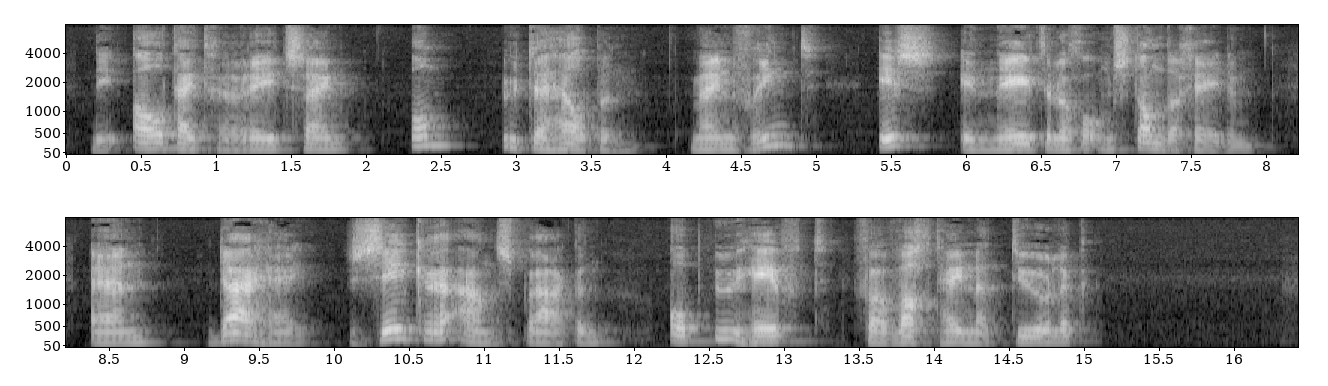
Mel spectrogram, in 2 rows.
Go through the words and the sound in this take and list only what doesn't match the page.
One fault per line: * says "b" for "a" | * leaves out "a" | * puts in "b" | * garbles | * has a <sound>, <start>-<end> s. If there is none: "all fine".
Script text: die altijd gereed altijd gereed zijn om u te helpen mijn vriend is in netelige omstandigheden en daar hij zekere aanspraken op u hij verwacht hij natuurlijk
* leaves out "altijd gereed"
* says "heeft" for "hij"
